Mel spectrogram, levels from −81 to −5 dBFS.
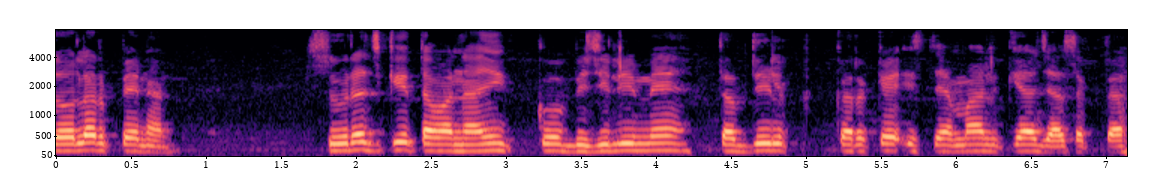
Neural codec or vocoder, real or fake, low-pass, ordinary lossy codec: none; real; none; none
